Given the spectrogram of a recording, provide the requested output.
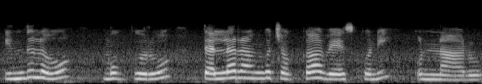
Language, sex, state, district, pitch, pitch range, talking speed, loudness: Telugu, female, Telangana, Hyderabad, 265 Hz, 245-295 Hz, 85 wpm, -16 LUFS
